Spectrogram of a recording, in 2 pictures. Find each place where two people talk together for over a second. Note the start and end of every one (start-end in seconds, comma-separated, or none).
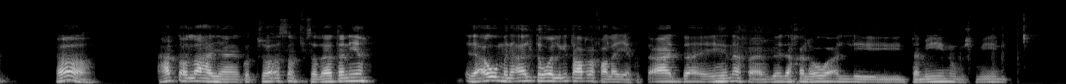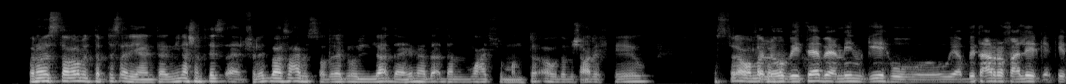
none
